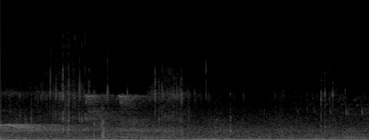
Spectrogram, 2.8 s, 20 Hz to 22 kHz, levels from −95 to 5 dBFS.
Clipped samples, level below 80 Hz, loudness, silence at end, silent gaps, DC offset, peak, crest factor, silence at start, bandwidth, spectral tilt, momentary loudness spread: under 0.1%; -64 dBFS; -57 LUFS; 0 s; none; 1%; -32 dBFS; 22 dB; 0 s; 19.5 kHz; -4 dB/octave; 7 LU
